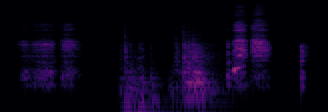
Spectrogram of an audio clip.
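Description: A door at the back opens as someone enters, in a few rattling, scraping bursts over about three seconds, ending with a short sharp knock; no one speaks.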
